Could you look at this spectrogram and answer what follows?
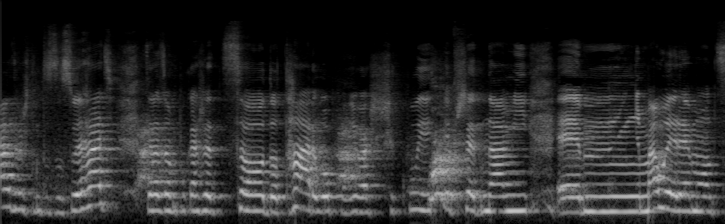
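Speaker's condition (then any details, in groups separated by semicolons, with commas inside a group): No condition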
